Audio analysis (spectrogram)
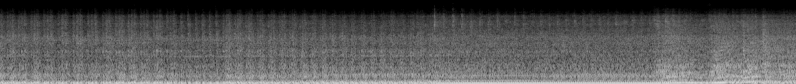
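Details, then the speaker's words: Homemade race car "Scrap Metal" with a 20-year-old engine tuned while the old fuel pump was dying; hard to start after fuel pump replacement. Cranks, catches into lumpy uneven idle, stumbling as revs rise. Owner suspects the tune needs adjusting. "yes i think the issue is the tune uh when we got it tuned the fuel pump was dying yeah i think i need to get in and mess with the tune"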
